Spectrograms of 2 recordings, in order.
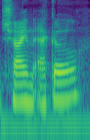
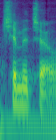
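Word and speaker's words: Chimecho: thought it was like chimicho or something I always pronounced it chimicho I think the rule of thumb when it comes to Pokemon is whatever the pun is pronounce it like that I didn't realize there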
